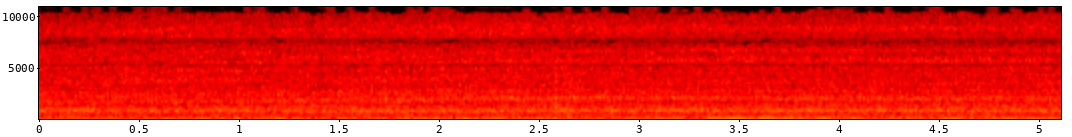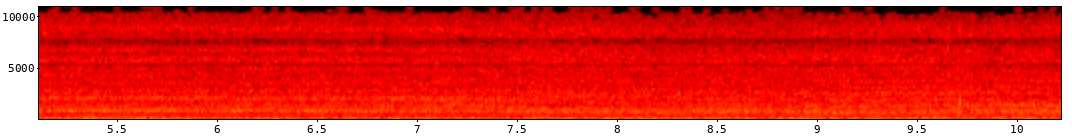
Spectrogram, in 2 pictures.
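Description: Steady rush of a large fountain's water jets splashing into its basin, with a low rumble underneath.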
